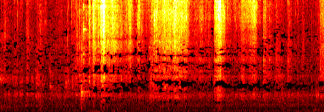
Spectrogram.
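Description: Faint crunching and rustling of footsteps through dry leaf litter, in a few short crackly bursts after a quiet first second or so.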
